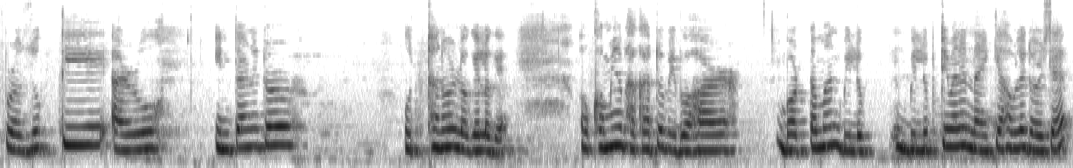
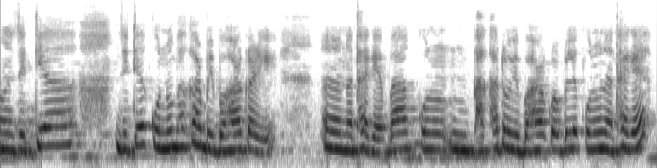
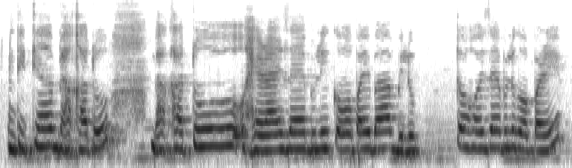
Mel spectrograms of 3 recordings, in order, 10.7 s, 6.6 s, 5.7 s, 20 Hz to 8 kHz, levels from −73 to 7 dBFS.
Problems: constant background noise, background conversations at intervals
